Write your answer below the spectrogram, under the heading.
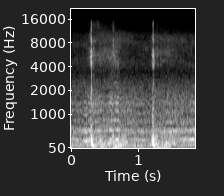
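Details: Brief low hum of honey bees at an open eight-frame hive during an inspection, with two crisp clicks from handling the frames.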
